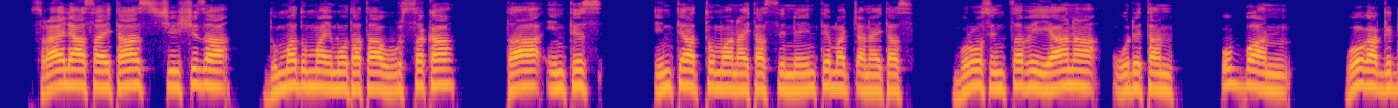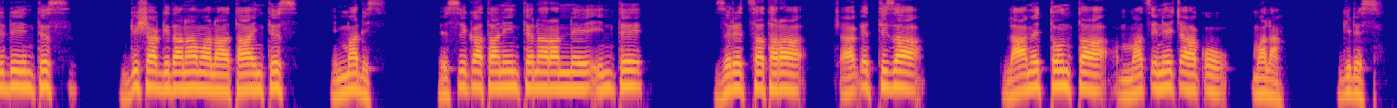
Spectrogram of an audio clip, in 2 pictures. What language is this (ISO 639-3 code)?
gmv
